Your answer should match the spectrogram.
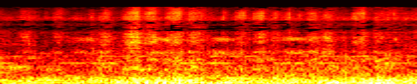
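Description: Faint scratching of a marker pen writing on paper.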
